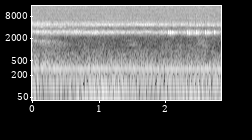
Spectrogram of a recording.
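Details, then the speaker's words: 50x50x15 mm blower fan (smoke generator compressor) on a PWM speed controller with 1K potentiometer, turned down to low speed: faint motor hum with thin steady high-pitched squeal, PWM drive whine. "вот писк писк идет"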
